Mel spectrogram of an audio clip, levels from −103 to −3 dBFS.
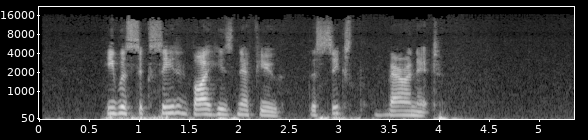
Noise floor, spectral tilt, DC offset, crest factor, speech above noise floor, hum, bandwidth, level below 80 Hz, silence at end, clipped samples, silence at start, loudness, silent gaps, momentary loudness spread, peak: -62 dBFS; -4 dB/octave; under 0.1%; 24 dB; 37 dB; none; 16 kHz; -38 dBFS; 1.15 s; under 0.1%; 0.6 s; -26 LUFS; none; 16 LU; -4 dBFS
